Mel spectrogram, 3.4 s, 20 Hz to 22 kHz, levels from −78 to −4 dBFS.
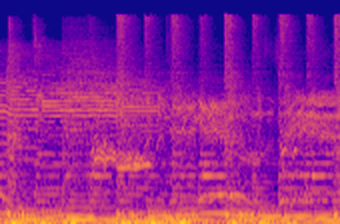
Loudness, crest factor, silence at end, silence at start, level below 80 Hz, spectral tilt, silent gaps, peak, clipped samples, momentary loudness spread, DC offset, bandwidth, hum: -22 LUFS; 16 dB; 0 s; 0 s; -22 dBFS; -5 dB/octave; none; -4 dBFS; under 0.1%; 3 LU; under 0.1%; 17 kHz; none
